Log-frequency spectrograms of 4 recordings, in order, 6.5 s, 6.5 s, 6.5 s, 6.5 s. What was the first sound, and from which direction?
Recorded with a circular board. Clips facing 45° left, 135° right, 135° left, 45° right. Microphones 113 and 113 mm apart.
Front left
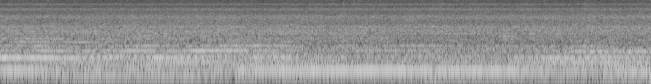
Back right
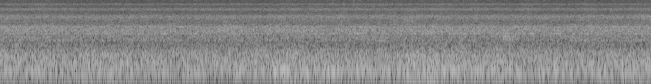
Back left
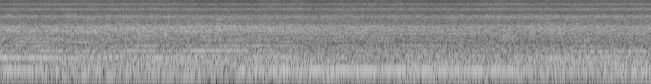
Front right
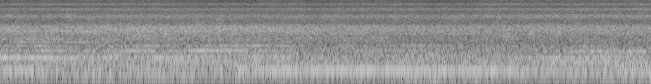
A lawn mower, 35° left.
